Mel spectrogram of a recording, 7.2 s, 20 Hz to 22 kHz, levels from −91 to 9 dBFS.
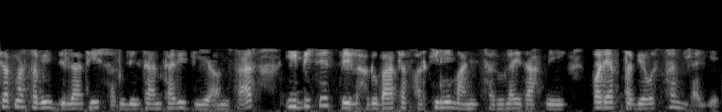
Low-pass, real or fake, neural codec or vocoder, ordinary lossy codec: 3.6 kHz; fake; codec, 24 kHz, 6 kbps, HILCodec; MP3, 24 kbps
